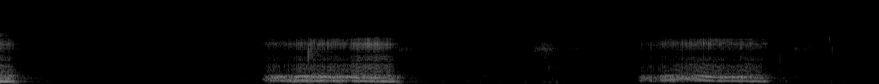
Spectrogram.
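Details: Two long, buzzing snores about four seconds apart in a quiet room, slow steady sleep breathing; snoring.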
